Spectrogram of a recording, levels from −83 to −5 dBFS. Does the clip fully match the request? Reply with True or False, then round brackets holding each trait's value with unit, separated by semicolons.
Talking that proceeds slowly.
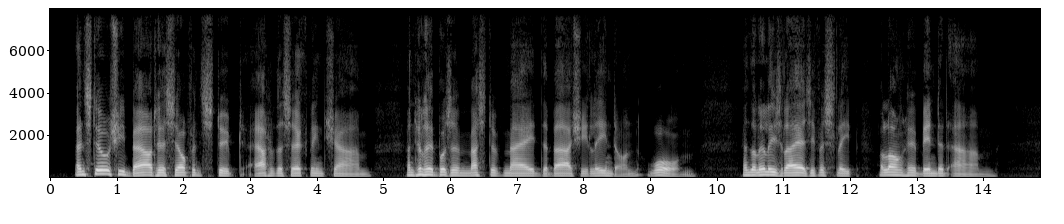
True (120 wpm)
